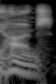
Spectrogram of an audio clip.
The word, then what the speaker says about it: Holmes: It'd be Holmes. Sherlock Holmes. That's spelled the same way. Sorry for mispronouncing that.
